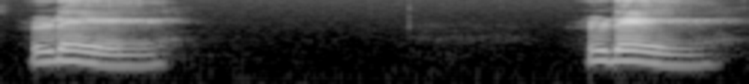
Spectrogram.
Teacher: This is a harder R sound. It almost sounds like a D sound.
